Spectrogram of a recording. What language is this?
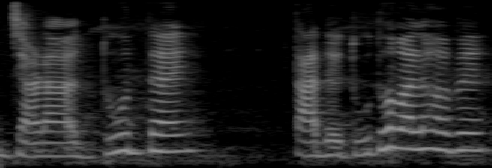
Bangla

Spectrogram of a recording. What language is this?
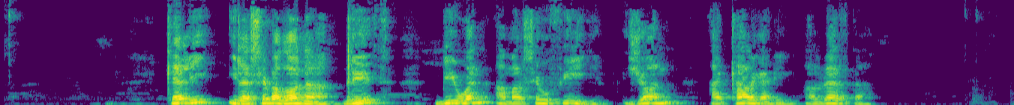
Catalan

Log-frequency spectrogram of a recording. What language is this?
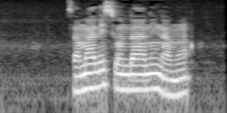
Musey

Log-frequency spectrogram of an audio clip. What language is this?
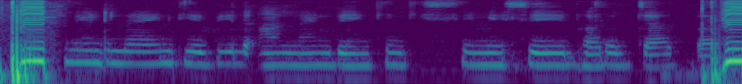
Bhojpuri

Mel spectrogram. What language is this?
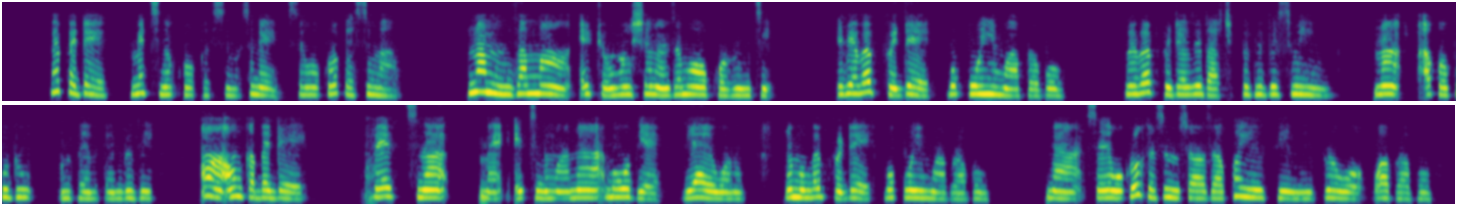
Akan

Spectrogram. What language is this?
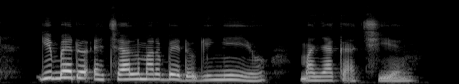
Luo (Kenya and Tanzania)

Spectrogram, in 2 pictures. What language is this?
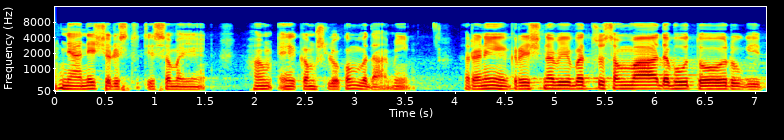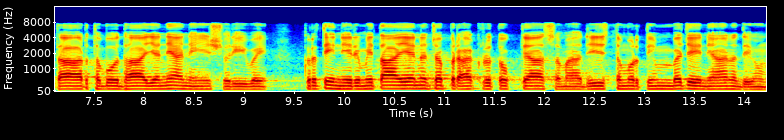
Sanskrit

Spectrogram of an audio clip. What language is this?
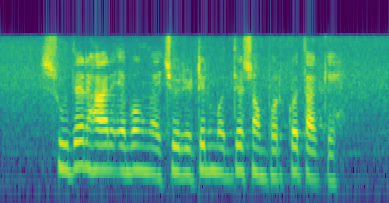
Bangla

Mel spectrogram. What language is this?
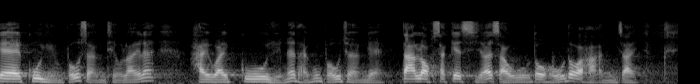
Cantonese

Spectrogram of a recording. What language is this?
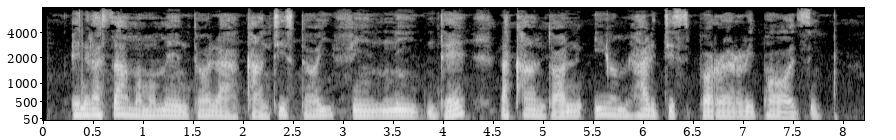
Esperanto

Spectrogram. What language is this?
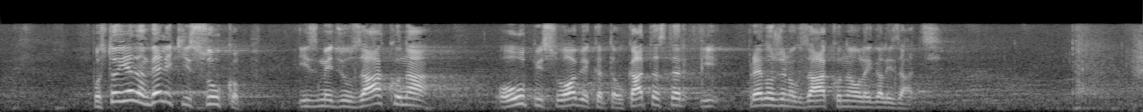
Serbian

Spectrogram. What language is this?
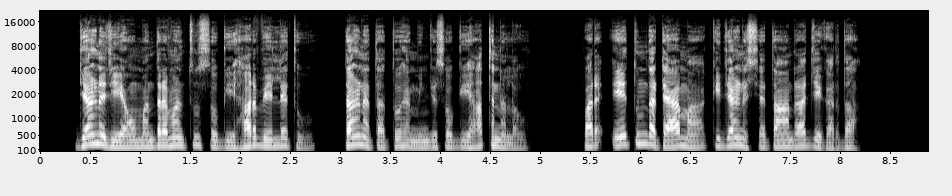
Gaddi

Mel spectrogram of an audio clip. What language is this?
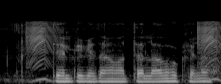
Bhojpuri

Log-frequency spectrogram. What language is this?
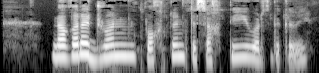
Pashto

